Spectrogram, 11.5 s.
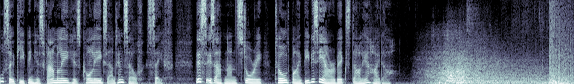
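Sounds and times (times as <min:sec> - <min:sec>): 
speech: 0:00.0 - 0:07.9
bombing blasts and rumble in Jabalia, northern Gaza: 0:08.3 - 0:11.4.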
